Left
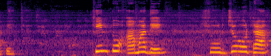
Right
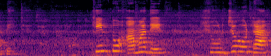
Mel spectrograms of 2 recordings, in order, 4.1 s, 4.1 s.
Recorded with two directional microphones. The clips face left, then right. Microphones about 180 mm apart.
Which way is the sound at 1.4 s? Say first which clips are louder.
Left 8 dB; 45° left (ahead or behind).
